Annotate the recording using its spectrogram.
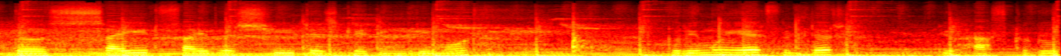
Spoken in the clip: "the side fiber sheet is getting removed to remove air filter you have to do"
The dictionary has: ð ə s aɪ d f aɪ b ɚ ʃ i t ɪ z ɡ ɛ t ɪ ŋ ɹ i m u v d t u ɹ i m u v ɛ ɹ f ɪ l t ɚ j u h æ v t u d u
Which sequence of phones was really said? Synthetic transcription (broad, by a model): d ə s aɪ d f aɪ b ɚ ʃ i t ɪ z ɡ ɛ t ɪ ŋ ɹ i m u d t u ɹ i m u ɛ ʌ ɹ f ɪ l t ɚ j u h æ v t u d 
